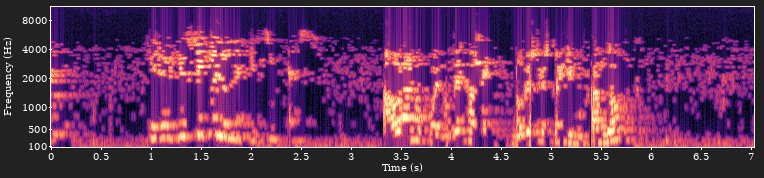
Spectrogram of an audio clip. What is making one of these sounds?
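An elderly woman speaks in a lively way nearby.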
